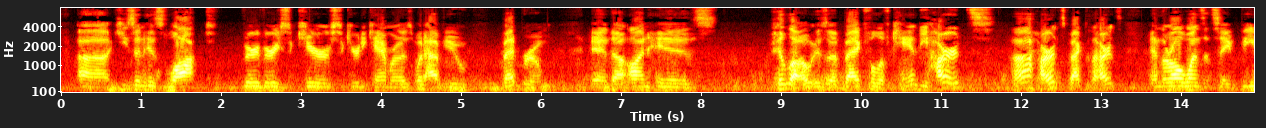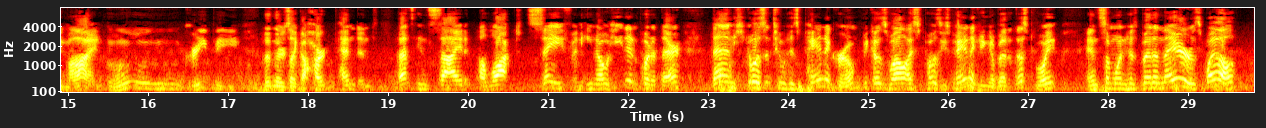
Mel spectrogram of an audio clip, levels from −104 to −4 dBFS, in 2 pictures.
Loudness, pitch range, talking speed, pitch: -18 LUFS, 125-185 Hz, 175 wpm, 155 Hz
